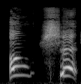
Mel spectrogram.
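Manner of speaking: imitating Wesley's startled, high, loud yelp. Imitating Wesley pulling his hand away, startled yelp. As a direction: jump back like you touched a hot stove, loud and high.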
